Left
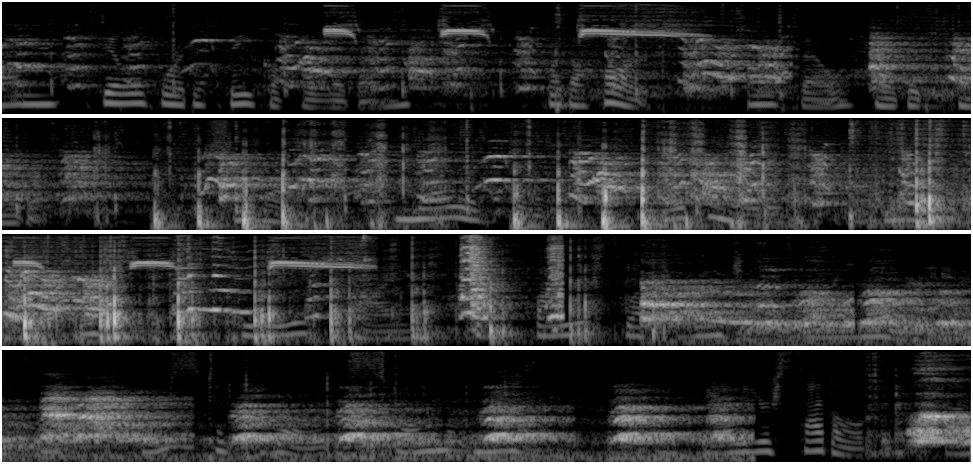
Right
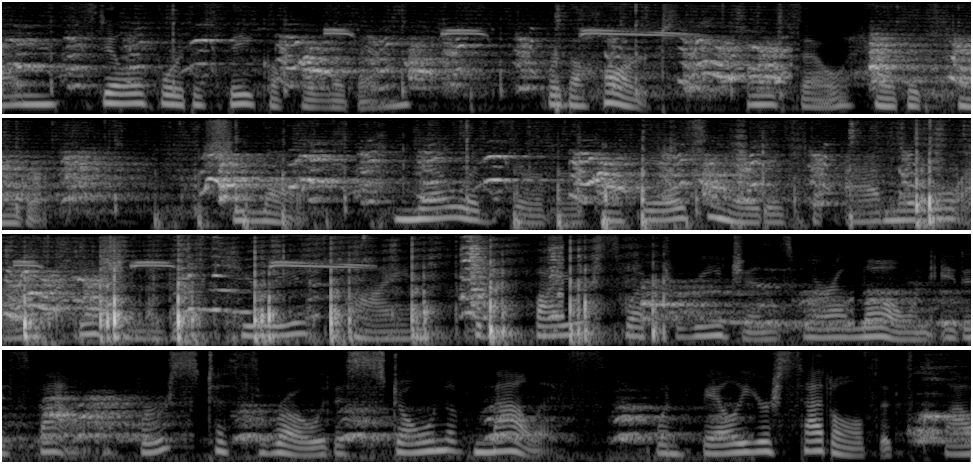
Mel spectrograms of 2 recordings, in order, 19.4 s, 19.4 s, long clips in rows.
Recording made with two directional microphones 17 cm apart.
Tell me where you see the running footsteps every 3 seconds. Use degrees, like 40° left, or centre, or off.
off, 70° left, 50° left, 20° right, 60° right, off, off.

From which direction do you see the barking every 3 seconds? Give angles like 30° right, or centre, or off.
60° right, 50° right, 20° right, 10° left, 40° left, 50° left, 60° left.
